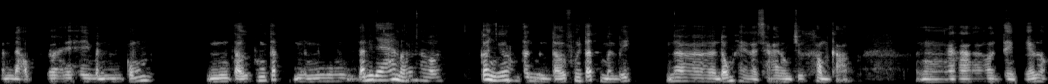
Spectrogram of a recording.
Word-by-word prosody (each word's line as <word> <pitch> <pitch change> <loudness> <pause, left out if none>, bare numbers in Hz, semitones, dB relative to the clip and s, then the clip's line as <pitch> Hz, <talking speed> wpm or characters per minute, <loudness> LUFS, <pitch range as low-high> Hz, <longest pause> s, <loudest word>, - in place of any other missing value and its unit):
Mình 135 0 -2
đọc 125 - 0
rồi 145 0 -1 0.2
thì 145 - -1
mình 140 +1 -1
cũng, 160 +6 -1 0.6
ừm, 145 +2 +2
tự 135 +2 +4
phân 180 0 0
tích, 215 +2 +2
mình 140 -1 -2 0.4
đánh 210 - +6
giá 205 +3 +5
nữa 175 - +3
thôi. 165 -3 -2 0.4
Có 225 - +7
những 205 - +8
cái 195 - +4
thông 175 -3 -10
tin 175 -2 -2
mình 135 -3 -2
tự 130 +2 +3
phân 170 - -2
tích 185 +2 +6
mình 130 -2 0
biết 160 +4 -2 0.4
nó 155 -3 -1
đúng 145 +5 +5
hay 160 -5 -11
là 120 - -1
sai 135 +3 -6
luôn, 130 - +1
chứ 135 - -5
không 125 - +2
cần, - - -3 0.7
ừm, 120 0 -3
à, 130 0 +2 0.3
tìm 125 -2 0
hiểu 130 - +1
luôn. 145 -2 -5
145 Hz, 230 wpm, -21 LUFS, 135-170 Hz, 0.7 s, những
